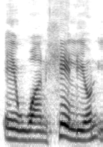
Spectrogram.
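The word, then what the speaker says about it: evangelion (εὐαγγέλιον): Evangelio, en realidad se pronunciaba evangelion, y es el buen mensaje, las buenas noticias.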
